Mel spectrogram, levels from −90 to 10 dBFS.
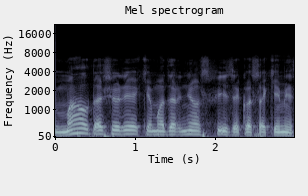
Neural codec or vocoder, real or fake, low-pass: none; real; 10.8 kHz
